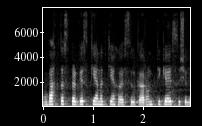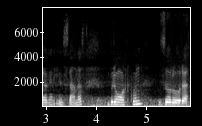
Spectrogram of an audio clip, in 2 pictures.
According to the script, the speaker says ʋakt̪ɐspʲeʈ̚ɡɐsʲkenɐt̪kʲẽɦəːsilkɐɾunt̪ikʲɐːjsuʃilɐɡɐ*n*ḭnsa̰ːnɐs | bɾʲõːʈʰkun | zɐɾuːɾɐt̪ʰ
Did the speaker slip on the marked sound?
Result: no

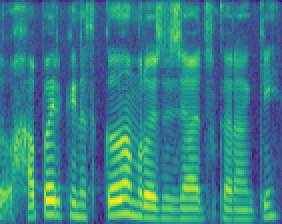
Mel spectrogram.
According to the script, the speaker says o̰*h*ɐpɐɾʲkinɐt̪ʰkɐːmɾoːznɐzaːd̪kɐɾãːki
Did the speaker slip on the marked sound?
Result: no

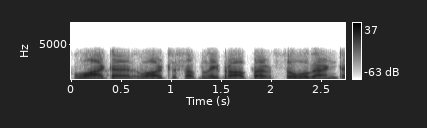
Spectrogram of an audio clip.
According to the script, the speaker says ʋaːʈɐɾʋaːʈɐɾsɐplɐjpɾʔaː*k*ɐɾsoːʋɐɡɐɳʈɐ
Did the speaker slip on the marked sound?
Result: yes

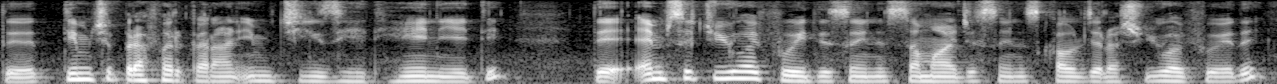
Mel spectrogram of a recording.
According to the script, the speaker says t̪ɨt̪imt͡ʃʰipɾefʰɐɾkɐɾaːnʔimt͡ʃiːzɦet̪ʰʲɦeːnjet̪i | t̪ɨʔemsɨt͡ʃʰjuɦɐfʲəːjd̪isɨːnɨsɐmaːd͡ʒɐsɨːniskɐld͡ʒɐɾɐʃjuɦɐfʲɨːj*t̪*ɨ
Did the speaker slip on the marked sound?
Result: yes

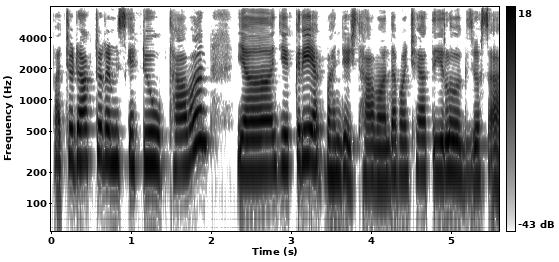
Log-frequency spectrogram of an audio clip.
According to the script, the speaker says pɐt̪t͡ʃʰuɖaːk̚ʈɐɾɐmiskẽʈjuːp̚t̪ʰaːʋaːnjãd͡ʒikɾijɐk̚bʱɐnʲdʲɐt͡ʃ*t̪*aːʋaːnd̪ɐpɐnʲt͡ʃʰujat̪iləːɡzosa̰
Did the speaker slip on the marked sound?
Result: yes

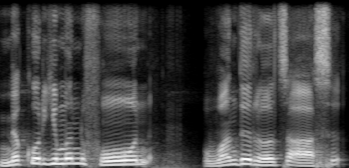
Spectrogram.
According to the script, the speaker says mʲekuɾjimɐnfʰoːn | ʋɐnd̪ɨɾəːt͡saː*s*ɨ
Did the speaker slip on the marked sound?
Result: no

